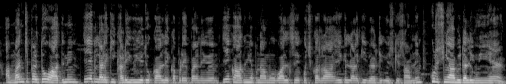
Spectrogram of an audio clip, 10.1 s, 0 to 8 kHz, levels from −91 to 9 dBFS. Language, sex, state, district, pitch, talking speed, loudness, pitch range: Hindi, male, Chhattisgarh, Bilaspur, 200 Hz, 215 wpm, -25 LUFS, 190-215 Hz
